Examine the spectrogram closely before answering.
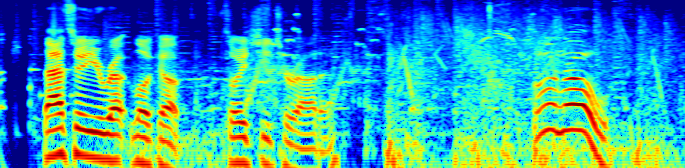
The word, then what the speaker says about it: Soichi Terada: Soichi Terada. Oh no! That is Soichi, and then Terada is spelled as it sounds.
